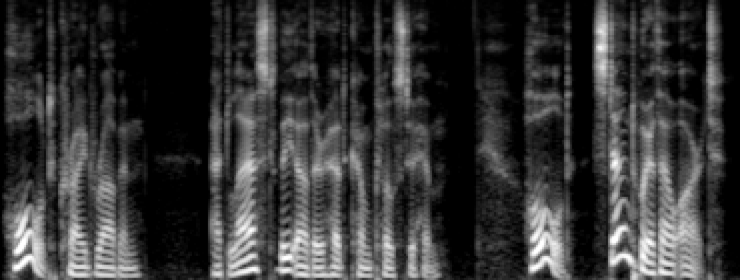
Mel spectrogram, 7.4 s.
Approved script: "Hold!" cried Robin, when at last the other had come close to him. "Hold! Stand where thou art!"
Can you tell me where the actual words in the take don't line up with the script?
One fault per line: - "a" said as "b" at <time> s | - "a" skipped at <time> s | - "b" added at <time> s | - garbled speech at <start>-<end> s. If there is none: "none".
- "when" skipped at 1.4 s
